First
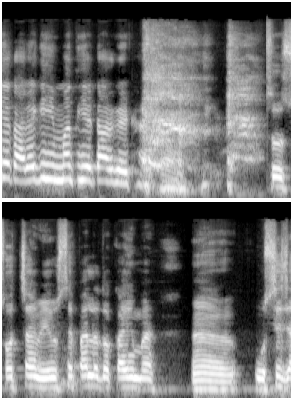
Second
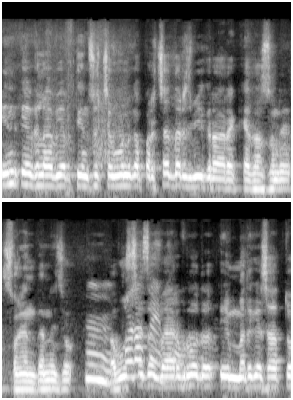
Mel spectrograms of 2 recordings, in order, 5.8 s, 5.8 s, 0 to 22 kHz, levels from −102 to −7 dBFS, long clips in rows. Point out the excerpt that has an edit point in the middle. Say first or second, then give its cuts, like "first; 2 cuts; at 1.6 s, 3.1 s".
first; 1 cut; at 2.6 s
